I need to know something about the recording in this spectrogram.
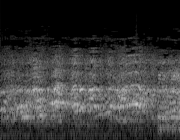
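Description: Human laughter, continuous, with several overlapping voice-like lines.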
